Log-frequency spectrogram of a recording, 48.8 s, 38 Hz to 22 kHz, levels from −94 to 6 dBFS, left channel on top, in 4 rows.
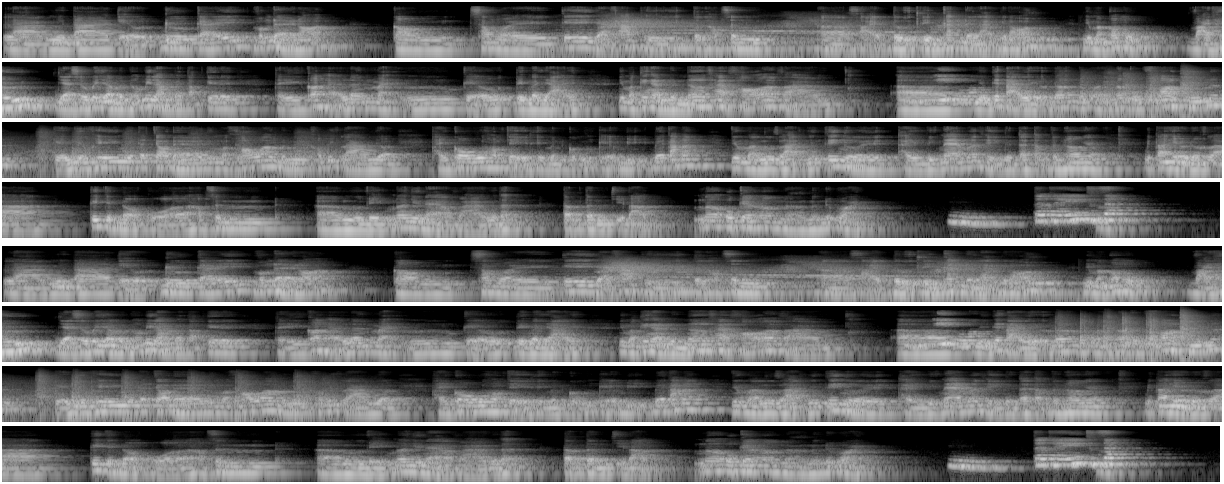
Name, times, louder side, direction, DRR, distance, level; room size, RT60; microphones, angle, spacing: voice 1, 0.0-3.2 3.9-7.6 8.1-10.3 10.8-11.4 11.8-14.6 14.9-18.0 18.4-20.5 21.1-24.4 24.9-28.3 28.7-31.3 31.7-35.4 35.8-36.9 37.5-39.2 39.7-41.8 42.2-43.1 43.5-45.2 47.5-47.7, left 1 dB, 55° left, 3 dB, 0.5 m, -25 dB
sound 1, 5.3-10.8, right 1 dB, 20° right, 0.6 m, -34 dB
voice 2, 21.2-22.0 32.1-32.2 35.9-36.3 46.0-46.5 46.9-47.7, right 1 dB, 90° right, -5 dB, 1.3 m, -25 dB
Fireworks, 22.7-28.2, right 2 dB, 75° right, 0.4 m, -35 dB
4.2 x 2.5 x 2.3 m, 0.89 s
head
